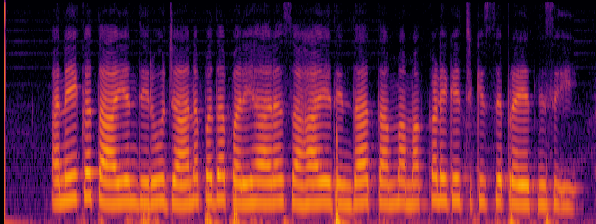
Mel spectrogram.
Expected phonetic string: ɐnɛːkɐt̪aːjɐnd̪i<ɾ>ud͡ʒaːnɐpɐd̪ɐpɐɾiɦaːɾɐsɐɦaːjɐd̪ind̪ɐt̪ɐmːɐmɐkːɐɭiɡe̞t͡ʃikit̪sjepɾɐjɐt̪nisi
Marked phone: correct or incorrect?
correct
